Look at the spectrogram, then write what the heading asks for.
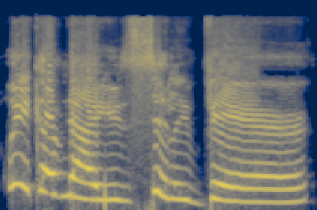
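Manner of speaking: high, loud, drawn-out wake-up call; rousing call. Acted. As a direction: call out to rouse a sleeper, stretching the words. Animals rouse sleeping Bear.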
